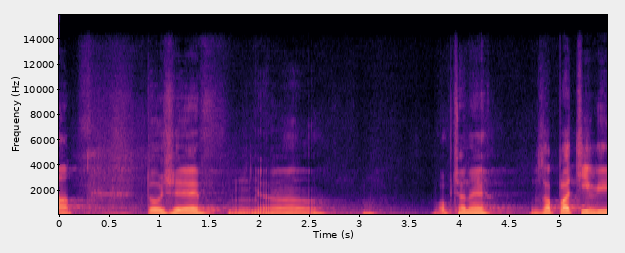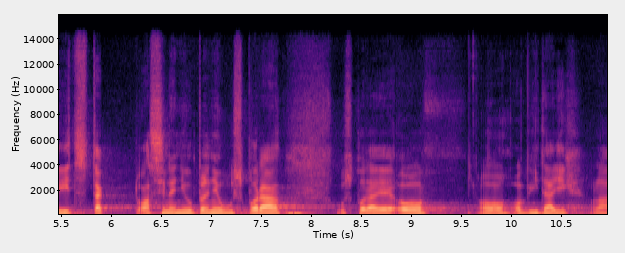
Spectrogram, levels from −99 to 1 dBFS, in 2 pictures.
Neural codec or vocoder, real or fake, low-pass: codec, 44.1 kHz, 7.8 kbps, DAC; fake; 14.4 kHz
